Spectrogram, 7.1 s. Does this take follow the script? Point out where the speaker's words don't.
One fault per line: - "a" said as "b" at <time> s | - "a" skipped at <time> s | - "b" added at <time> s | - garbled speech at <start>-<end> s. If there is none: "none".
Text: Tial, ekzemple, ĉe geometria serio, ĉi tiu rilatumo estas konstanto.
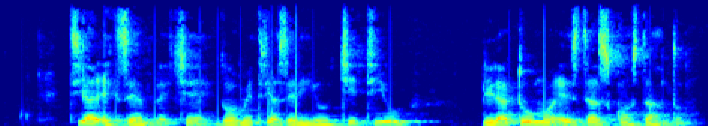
none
